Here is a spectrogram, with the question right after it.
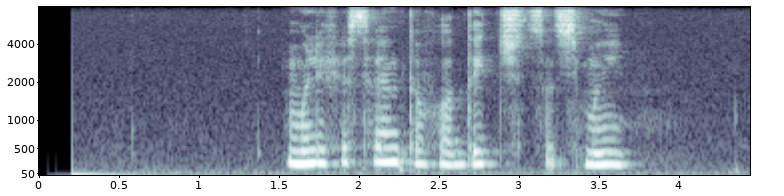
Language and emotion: Russian, neutral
